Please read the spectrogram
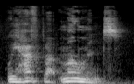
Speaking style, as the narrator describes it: snapped Bosun

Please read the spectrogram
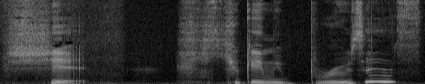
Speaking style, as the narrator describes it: Kotsky chuckled

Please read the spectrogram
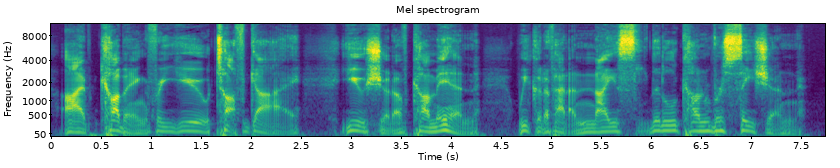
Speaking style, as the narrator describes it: a low, rumbling laugh built until a deep, raspy voice said

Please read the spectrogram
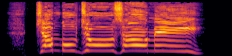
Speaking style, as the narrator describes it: he shouted

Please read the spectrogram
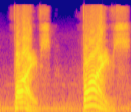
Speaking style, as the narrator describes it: I heard my brothers shouting as they zoomed away from the island

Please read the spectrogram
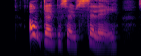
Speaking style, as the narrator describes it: said her mother sharply

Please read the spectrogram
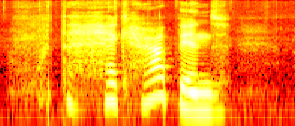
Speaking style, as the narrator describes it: I groaned

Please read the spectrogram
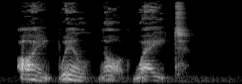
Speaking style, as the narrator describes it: snarled the dark spectre

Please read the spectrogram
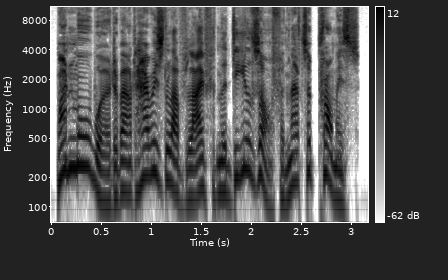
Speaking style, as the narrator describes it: said Hermione irritably

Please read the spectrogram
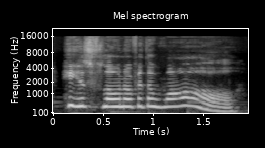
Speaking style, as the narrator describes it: Mary cried out

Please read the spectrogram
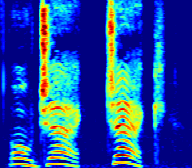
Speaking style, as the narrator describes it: cried Peterkin

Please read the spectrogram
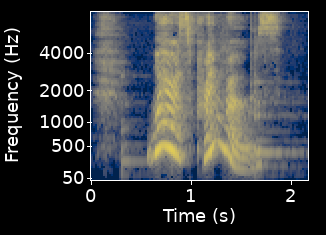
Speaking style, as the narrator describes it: Lady Woodmouse cried out in alarm

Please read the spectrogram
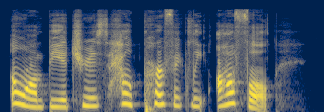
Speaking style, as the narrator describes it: exclaimed Beezus, with a touch of admiration in her voice

